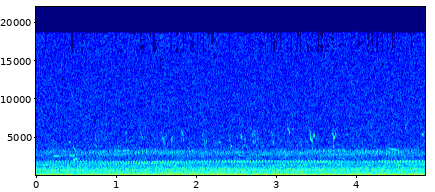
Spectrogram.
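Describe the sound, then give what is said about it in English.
A dense chorus of chorus frogs trills continuously by ditches near a quarry, forming a steady droning pulse beneath heavy wind rumble, with faint higher chirps scattered over the top. “Of course, we can hear the chorus frogs as well.”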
